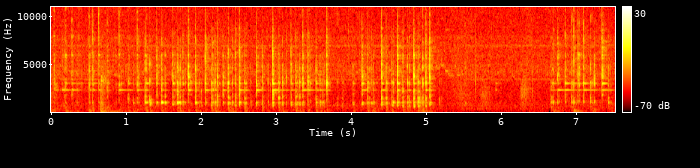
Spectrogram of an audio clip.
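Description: A spoon stirring instant coffee in a glass mug, clinking rapidly against the glass with a light ringing, the granules being dissolved in hot water. The clinking stops about five seconds in and starts again near the end.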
